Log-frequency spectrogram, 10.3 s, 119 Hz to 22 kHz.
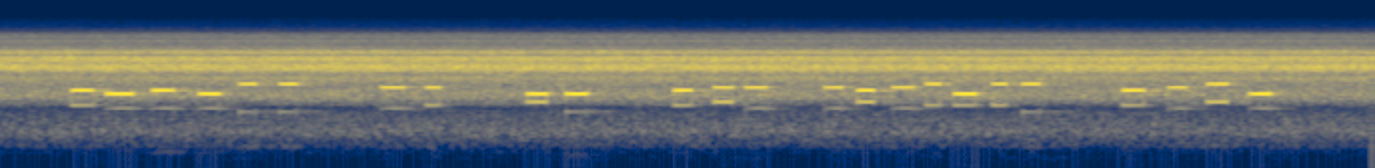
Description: DTMF, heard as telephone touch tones, dialled by hand, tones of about 150 ms, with radio hiss and room echo. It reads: 8454AA 69 *1 8#6 606C7CA 86D4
